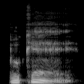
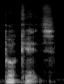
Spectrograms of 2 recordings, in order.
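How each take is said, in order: First: It sounds like 'boo-kay', stressed on the last syllable. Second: It sounds like 'bucket', stressed on the first syllable.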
